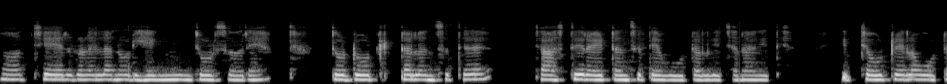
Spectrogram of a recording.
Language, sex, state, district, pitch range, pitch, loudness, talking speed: Kannada, female, Karnataka, Mysore, 210-225 Hz, 215 Hz, -16 LUFS, 120 wpm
